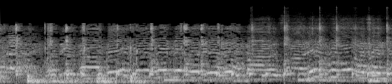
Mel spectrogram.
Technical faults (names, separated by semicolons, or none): adaptive stream starting at a low bitrate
